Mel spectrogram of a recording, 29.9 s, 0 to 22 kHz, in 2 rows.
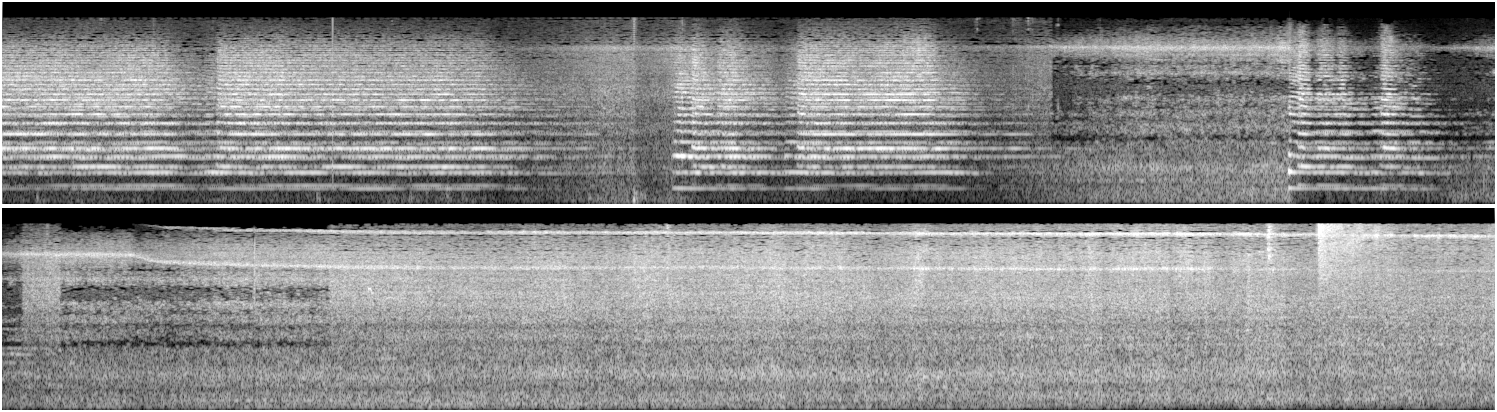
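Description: Diesel locomotive air horn sounding three blasts in chord, a long one, one of about three seconds and a short one. Then the two GE U11B diesel locomotives of a work train pass close by, engines running and wheels clattering over the rail joints, the noise building as they come alongside.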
